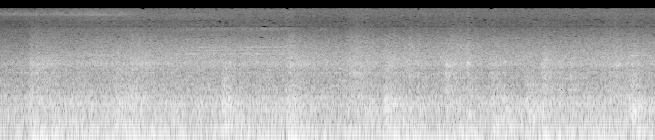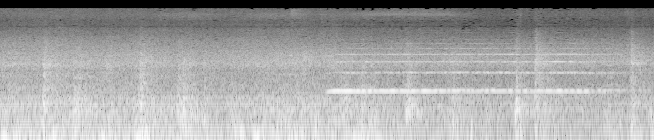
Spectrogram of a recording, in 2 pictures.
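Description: Electric suburban local train (EMU) running along the track, a steady rumble broken by irregular clacks of the wheels over rail joints. About ten seconds in, a train horn sounds one steady note for nearly three seconds.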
